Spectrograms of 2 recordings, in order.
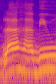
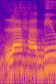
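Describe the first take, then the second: First: The n merges nasally into a following w. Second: The same.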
